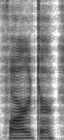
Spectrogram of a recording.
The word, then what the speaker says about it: further: The sound here, it's like fur. So sound. The stress is on the first syllable, further. Okay, further, there's a the version of th sound here is the voiced one.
